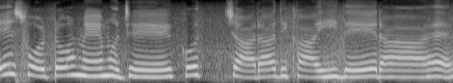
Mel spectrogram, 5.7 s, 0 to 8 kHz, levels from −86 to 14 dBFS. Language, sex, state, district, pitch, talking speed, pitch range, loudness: Hindi, female, Madhya Pradesh, Umaria, 255 Hz, 105 wpm, 240-285 Hz, -10 LUFS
